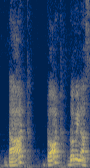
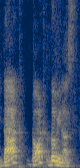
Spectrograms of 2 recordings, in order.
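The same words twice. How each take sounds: First: ডাট, ডট, ডোমিনাস said very slowly, word by word; slow repeat-after-me. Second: Said in the usual way. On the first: Shown as a demonstration. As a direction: spell it out slowly for students to echo. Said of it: "আমার সাথে সাথে বলো". (ধীরে ধীরে উচ্চারণ করে শেখানো) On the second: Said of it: "Bangla লিখেছি".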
